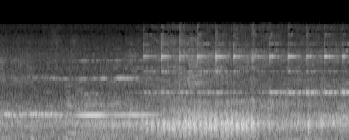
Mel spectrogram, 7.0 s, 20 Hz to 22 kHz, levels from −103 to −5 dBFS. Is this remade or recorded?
recorded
